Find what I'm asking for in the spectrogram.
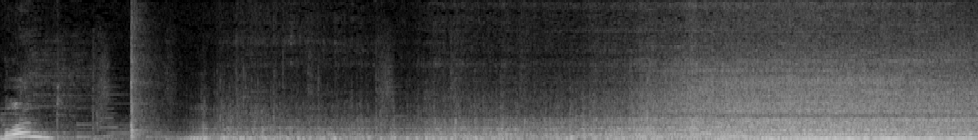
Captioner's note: blender whirring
